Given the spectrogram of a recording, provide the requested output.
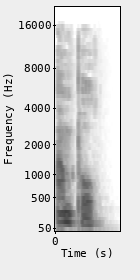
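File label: "ample", British English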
